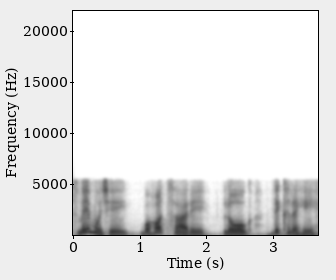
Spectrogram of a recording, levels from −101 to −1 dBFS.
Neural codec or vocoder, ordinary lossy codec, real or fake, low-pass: codec, 16 kHz, about 1 kbps, DyCAST, with the encoder's durations; AAC, 48 kbps; fake; 5.4 kHz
